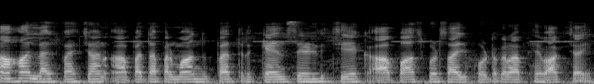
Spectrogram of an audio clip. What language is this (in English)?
Maithili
